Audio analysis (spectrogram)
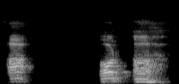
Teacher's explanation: حمزہ اور ہا، یہ حلق کے آخری حصے سے نکلتے ہیں۔ جیسا کہ اگر کسی کا مخرج معلوم کرنا ہے تو حمزہ سے پہلے آپ الف زبر لگا دیں، آ اور آہ۔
